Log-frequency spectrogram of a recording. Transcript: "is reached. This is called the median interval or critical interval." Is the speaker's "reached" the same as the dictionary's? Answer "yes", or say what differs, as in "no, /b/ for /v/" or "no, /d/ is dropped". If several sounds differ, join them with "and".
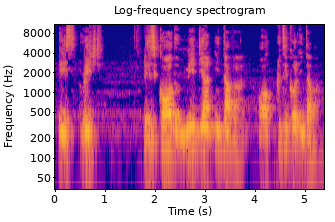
yes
